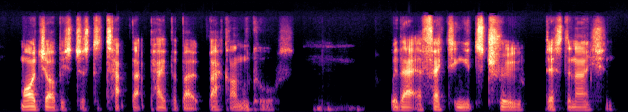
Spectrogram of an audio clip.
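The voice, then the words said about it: British accent. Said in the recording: “your British accent,... very Gandalf-like”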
